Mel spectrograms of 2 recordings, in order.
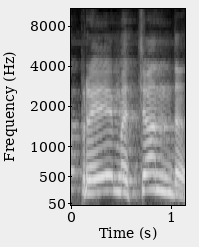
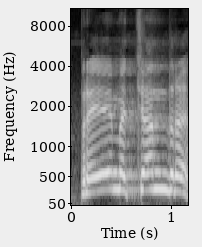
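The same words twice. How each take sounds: First: प्रेमचंद ending in plain d; correct form. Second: प्रेमचंद्र ending in dra; wrong form. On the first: Teacher answering with the right name, correct form. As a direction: close प्रेमचंद on chand, no r. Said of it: "शुद्ध क्या होगा?". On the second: Teacher quoting the wrong name, wrong form. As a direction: roll an r after the d in प्रेमचंद्र. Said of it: "ये अशुद्ध है". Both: Shown as a demonstration.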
